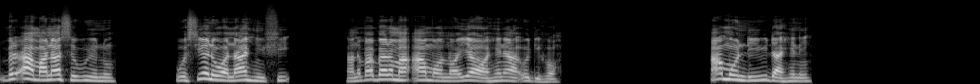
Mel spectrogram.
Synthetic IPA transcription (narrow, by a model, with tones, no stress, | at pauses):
bɪ˦ɾɪ˦a˨mã˨nʊ̃˦a˦se˨wu˦e˨nũ˦ | wɔ˨si˦ɛ˦nʊ̃˨wɔ˨nãː˨˦ɦĩ˨fi˦ | nã˨nɪ̃˦ba˦bɛ˦ɾɪ˦mã˨ʔa˦mɔ̃˨nː˨ɔ̃˨jɛ˦a˨wɔ˨ɦɪ̃˦nɪ̃˦a˨ʔo˦di˨ɦɔ˦ | a˦mɔ̃˨n˨dɪ˨ju˦da˨ɦɪ̃˦nɪ̃˦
